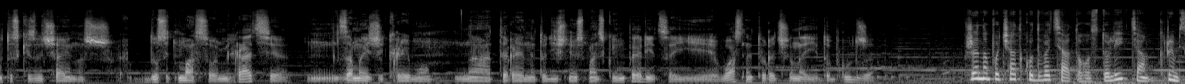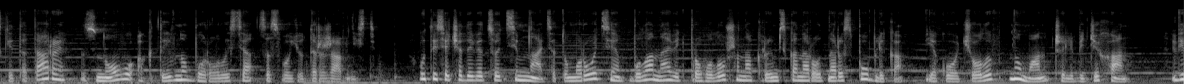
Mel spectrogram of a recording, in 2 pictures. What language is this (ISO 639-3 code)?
ukr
